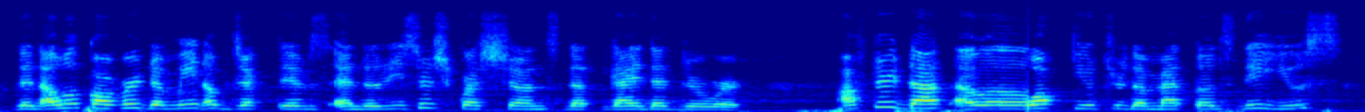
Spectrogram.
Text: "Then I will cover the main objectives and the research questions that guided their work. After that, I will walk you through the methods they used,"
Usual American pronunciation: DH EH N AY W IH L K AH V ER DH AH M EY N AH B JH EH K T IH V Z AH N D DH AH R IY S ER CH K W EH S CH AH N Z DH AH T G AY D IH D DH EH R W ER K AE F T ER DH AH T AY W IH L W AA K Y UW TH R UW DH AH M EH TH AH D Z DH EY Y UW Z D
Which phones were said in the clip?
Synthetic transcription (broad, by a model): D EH N AY W IH L K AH V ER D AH M EY N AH B JH EH K T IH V S AH N D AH R IY S ER CH K W EH S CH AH N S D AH T G AY D IH D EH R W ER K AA F T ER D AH T AY W IH L W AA K Y UW T R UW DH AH M EH T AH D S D EY Y UW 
